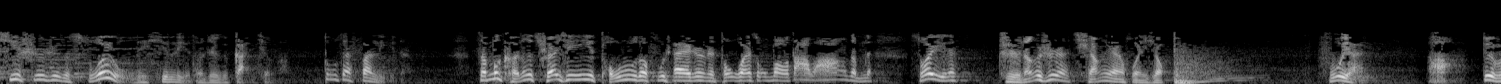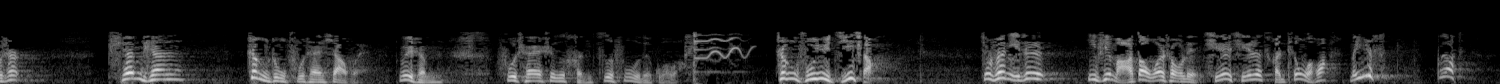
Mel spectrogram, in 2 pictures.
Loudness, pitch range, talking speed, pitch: -20 LUFS, 155-230 Hz, 225 characters per minute, 195 Hz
